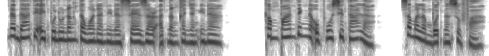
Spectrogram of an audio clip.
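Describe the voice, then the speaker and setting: A woman narrating a dramatic audio story in a scripted, expressive storytelling manner. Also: medium pitch, dry recording, clean studio sound.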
